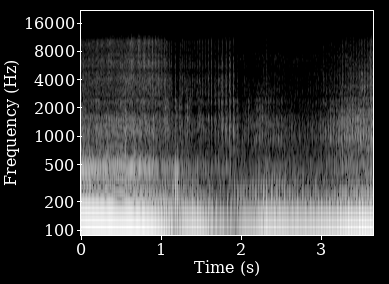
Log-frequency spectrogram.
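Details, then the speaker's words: Turbocharged Suzuki Swift ZC31S (TM square turbo), following a roadside breakdown: sharp revs fall into a rough, uneven low rumble with fluttering pulses and a visibly shaking exhaust; abnormal, cause unclear. "See that shake in the exhaust? And that sound it's making? Go again, one more time."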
